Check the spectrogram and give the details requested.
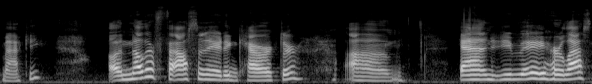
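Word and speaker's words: Mackay: she does pronounce it Mackey that's what I have read that it looks like McKay I know but the family apparently pronounced it Mackey another fascinating character and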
